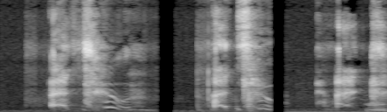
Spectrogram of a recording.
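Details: Three small sneezes in quick succession, each a sharp burst of air with a brief vocal tail: sneezing.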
